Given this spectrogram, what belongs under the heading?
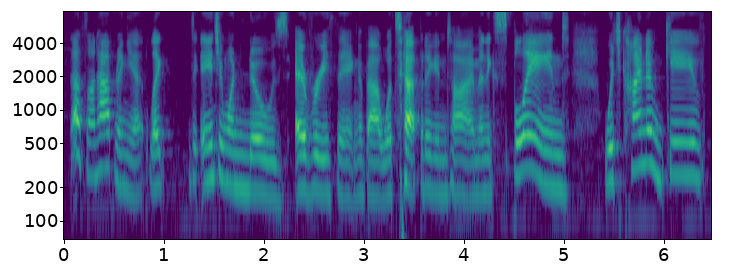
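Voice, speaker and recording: A woman co-hosting a casual film review, retelling scenes in an animated way and acting out lines. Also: medium pitch, normal speed. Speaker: co-host of a film review show. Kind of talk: casual movie discussion.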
